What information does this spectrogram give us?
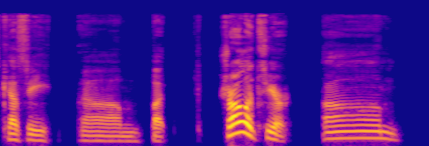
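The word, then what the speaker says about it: Kesse: And I always get her name wrong. I don't know why. Uh, it's Kessie.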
